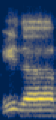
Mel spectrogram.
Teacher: دال نرم حروف میں سے ہے اور اس کے بعد الف مدہ ہے، ایک الف کے برابر لمبا کریں گے۔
